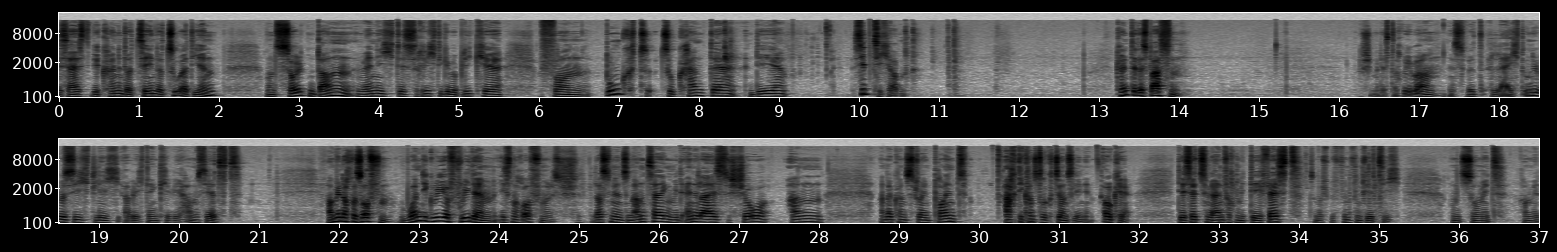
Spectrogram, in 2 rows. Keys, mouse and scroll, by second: 0.7-2.0 drag, 6.7 click, 7.8 click, 8.2 d, 10.1-10.9 typing, 10.9 Return, 12.4 click, 13.9 click, 15.5 click, 17.0 scroll up 2, 18.3 click, 19.6-21.4 drag, 24.6 click, 28.7 click, 30.7 click, 31.5 click, 32.3 click, 33.0 d, 34.2-35.1 typing, 36.2-37.0 drag.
